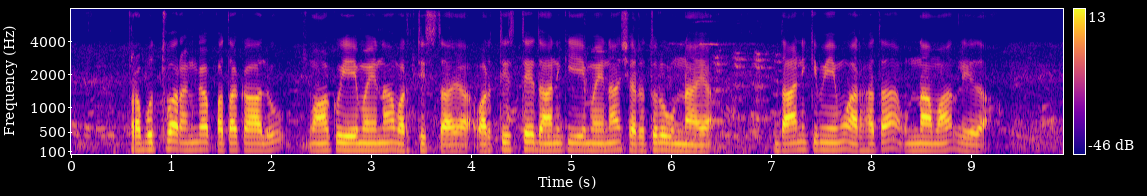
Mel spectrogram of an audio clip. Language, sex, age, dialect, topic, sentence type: Telugu, male, 18-24, Telangana, banking, question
